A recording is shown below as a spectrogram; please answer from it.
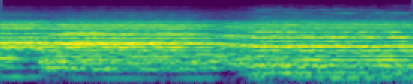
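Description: Opera chorus singing with full orchestra in a loud, sustained passage.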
